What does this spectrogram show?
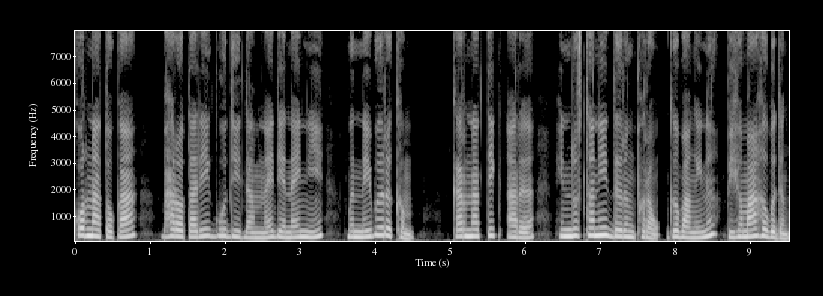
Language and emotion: Bodo, neutral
